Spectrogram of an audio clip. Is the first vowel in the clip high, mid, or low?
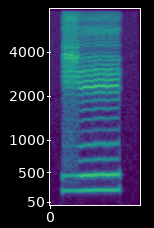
mid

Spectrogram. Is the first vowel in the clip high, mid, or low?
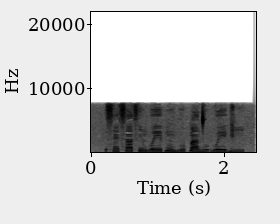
mid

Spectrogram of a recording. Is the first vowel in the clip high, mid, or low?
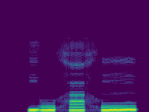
high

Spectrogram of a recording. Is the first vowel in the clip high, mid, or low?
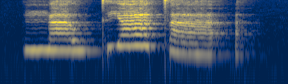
low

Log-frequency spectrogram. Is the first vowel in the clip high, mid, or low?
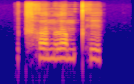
low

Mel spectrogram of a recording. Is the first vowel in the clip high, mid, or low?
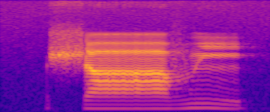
low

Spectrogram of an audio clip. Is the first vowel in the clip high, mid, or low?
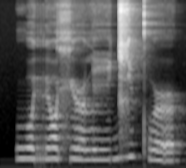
mid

